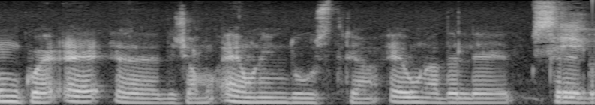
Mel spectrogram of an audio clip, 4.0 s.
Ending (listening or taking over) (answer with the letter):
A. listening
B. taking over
A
